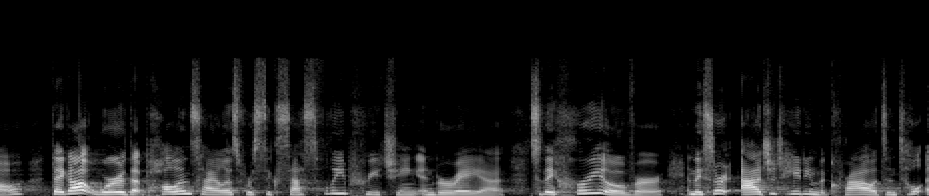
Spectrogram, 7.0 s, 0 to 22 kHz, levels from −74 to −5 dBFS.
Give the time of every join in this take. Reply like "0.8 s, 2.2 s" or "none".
none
